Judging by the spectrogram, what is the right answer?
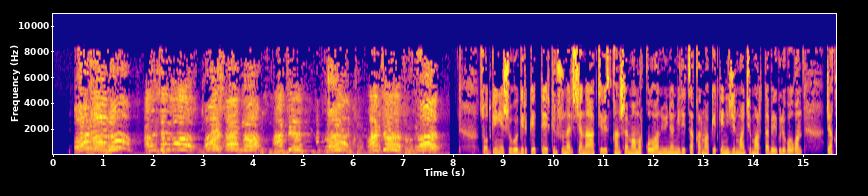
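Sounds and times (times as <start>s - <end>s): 
supporters chanting outside a courthouse demanding a journalist's release: 0.4s - 8.0s
speech: 3.7s - 7.8s, 8.6s - 15.6s.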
